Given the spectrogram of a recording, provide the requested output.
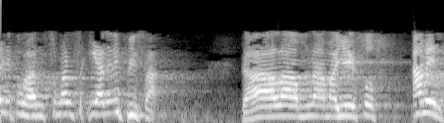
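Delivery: high, loud, pleading prayer to God; high-pitched fervent praying aloud; loud retold prayer. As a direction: cry out to God, half joking. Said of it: "Saya angkat di depan Tuhan".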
